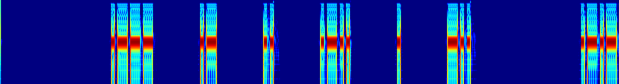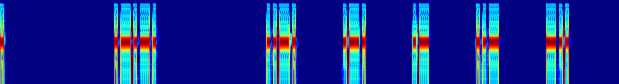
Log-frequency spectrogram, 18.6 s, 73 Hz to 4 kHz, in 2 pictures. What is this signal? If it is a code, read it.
Morse code, heard as a keyed tone, about 25 wpm, spaced as for 10 wpm, 550 Hz. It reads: JAILED <AR> <AR> FRAUD
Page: news-headlines-in-morse-code-at-10-wpm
